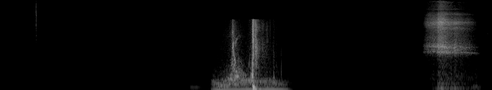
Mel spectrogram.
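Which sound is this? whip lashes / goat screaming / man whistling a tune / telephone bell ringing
whip lashes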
